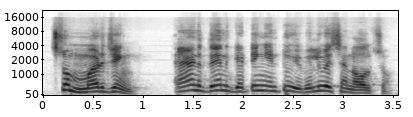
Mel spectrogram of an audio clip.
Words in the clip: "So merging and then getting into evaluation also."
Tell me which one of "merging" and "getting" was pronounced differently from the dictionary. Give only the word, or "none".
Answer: none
